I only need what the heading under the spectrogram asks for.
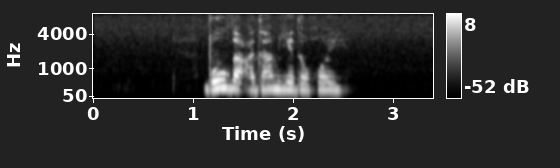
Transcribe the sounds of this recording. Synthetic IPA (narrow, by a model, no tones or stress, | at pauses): bʊldaʔadamjadɨʁʷoj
